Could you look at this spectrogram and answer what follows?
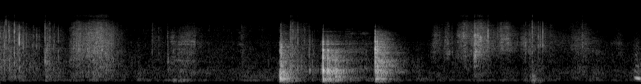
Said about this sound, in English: And I'm going to slice it into like bite-sized pieces.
